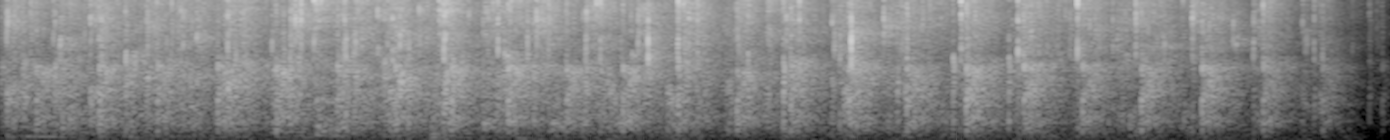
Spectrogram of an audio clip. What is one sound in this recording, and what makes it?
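An audience claps steadily, then the clapping fades out.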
